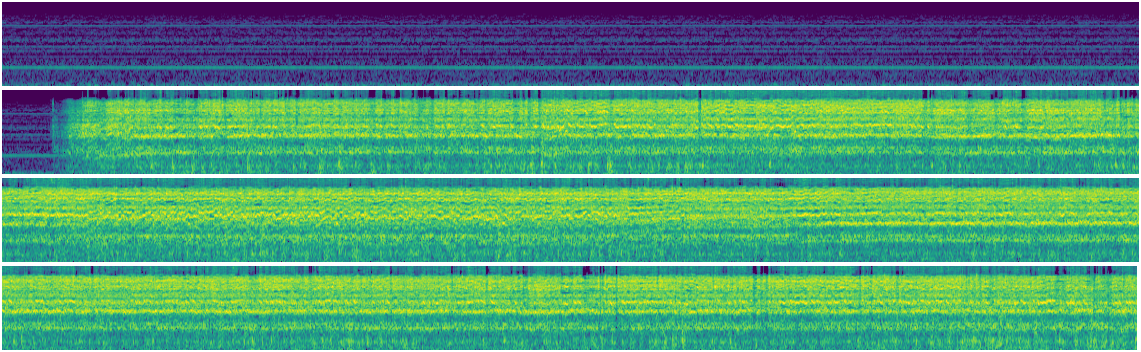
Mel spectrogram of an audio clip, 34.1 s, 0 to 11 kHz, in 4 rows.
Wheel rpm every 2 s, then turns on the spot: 0, 0, 0, 0, 50, 230, 230, 220, 220, 160, 160, 200, 230, 230, 230, 230, 230.
none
